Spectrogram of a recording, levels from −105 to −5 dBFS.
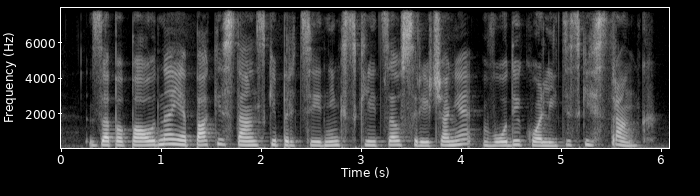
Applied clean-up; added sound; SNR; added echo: none; none; none; none.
